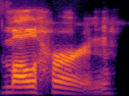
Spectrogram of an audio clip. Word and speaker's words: Mulheron: It's Mulheron. So the A, with the A-N, it's like the A is silent. So yeah, I keep reading it out loud. My brain just wants to put in there, Mulheron.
